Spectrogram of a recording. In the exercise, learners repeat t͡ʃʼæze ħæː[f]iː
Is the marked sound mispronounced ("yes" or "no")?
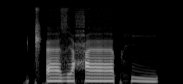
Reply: yes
